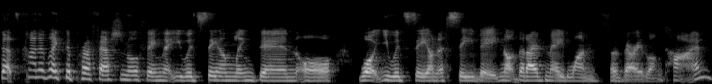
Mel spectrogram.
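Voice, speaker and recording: At a fairly quick pace, a woman talks with hardly any pauses. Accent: Australian. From Australia. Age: 30s. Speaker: business coach and therapist. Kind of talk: online masterclass. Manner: casual, filler-heavy.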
